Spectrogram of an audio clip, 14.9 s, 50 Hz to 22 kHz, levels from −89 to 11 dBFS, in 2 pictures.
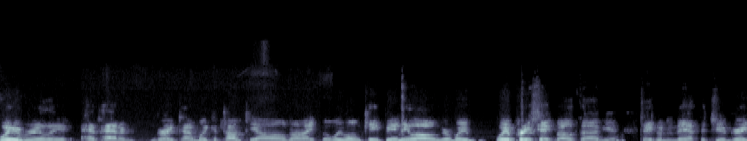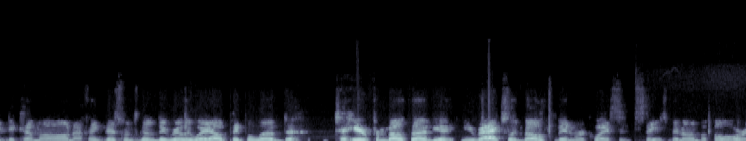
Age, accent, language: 30-49, American, English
